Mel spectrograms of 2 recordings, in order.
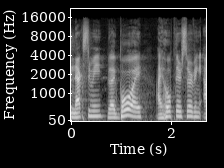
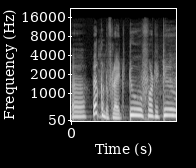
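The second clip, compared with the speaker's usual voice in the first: put-on Indian accent; 3 dB louder than usual. The speaker imagines a pilot's cabin announcement delivered in an indian accent. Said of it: "I'd hear Indian accents".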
